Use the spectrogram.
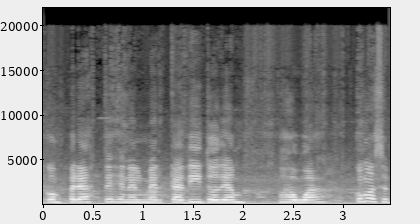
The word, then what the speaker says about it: Amphawa: A ver, tú muéstrame lo que te compraste en el mercadito de Ampagua. ¿Cómo se pronuncia? What is the name Ampagua? Sí, Ampagua.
